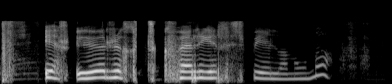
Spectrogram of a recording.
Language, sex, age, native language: Icelandic, female, 9, Icelandic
